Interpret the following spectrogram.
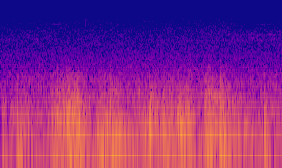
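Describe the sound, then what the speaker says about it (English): Thunder rolls in as a storm approaches in the Alan Wake video game, a low rumbling swell in several pulses that stays steady and fairly loud, with no voices. "It seems there's a storm coming."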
